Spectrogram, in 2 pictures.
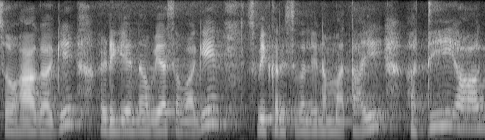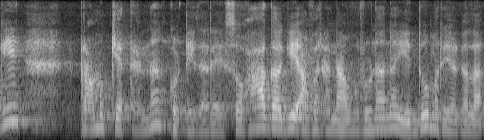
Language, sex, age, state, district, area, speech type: Kannada, female, 30-45, Karnataka, Hassan, rural, spontaneous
